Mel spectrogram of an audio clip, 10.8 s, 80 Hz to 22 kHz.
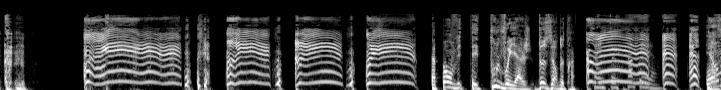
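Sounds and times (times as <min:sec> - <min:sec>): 
speech: 0:00.2 - 0:00.6, 0:06.6 - 0:09.0, 0:10.6 - 0:10.8
baby crying on a train: 0:01.2 - 0:06.3, 0:08.8 - 0:10.8.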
